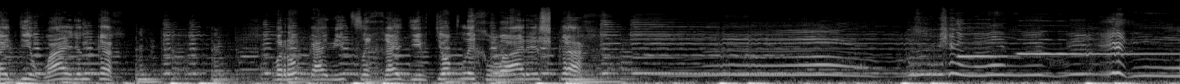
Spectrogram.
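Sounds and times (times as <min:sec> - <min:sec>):
speech: 0:00.0 - 0:06.4
person imitating a cat crying with a wavering whimper: 0:06.8 - 0:11.7.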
